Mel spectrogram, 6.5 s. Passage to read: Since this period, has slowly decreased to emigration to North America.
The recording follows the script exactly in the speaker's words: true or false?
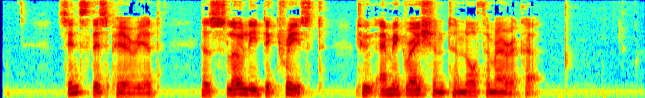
true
